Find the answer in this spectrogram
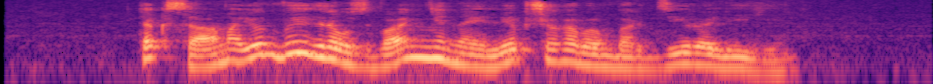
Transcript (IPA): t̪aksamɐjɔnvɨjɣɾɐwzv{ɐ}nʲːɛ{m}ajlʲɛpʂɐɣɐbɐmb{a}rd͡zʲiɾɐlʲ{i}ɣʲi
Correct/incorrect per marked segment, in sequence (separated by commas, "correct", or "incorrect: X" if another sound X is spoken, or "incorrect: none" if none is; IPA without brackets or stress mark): incorrect: a, incorrect: n, correct, correct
